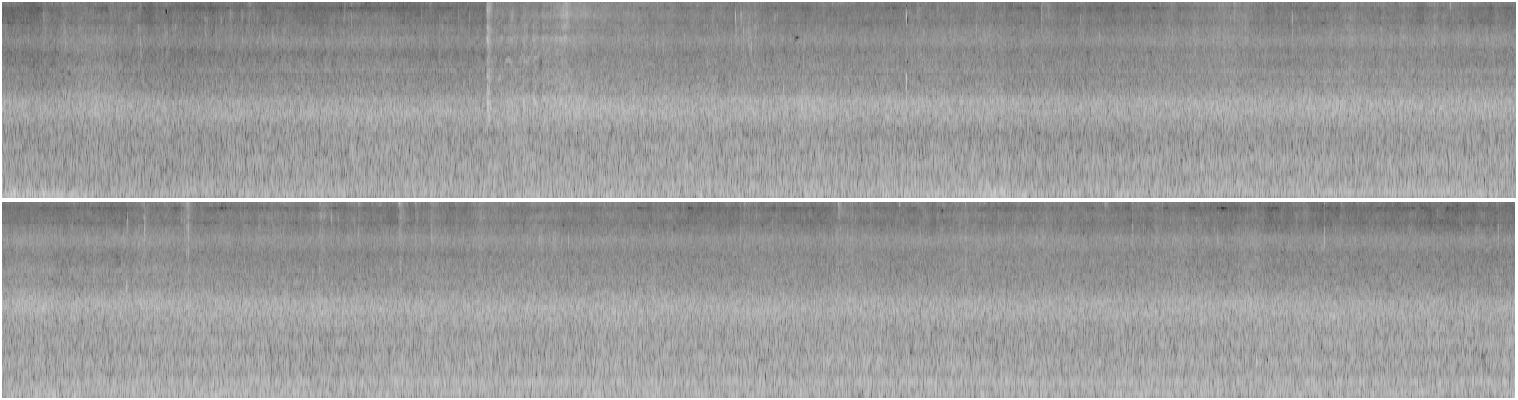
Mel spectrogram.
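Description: Steady low rumble and drone of the lake freighter Arthur M. Anderson passing on the river, with a humming tone that grows stronger about halfway through as the ship comes abeam.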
